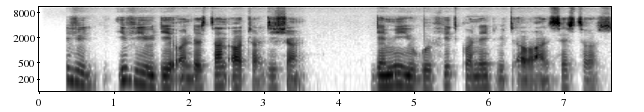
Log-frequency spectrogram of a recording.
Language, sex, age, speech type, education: Nigerian Pidgin, male, 30-45, read, tertiary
